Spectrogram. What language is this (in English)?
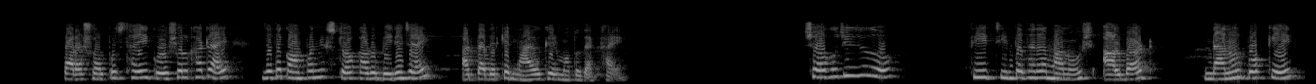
Bangla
